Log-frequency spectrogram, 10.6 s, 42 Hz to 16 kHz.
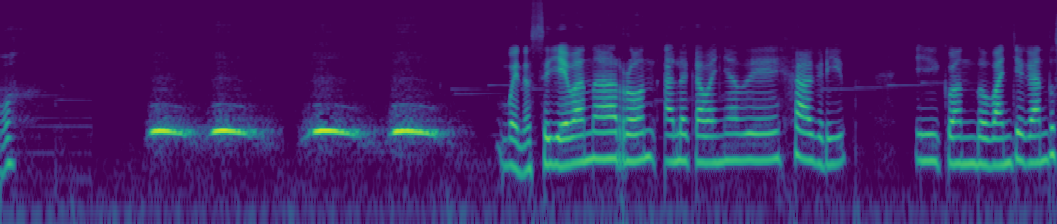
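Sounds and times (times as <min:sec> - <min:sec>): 
speech: 0:00.0 - 0:00.3, 0:05.1 - 0:08.6, 0:09.2 - 0:10.5
owl hooting: 0:01.4 - 0:04.6.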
